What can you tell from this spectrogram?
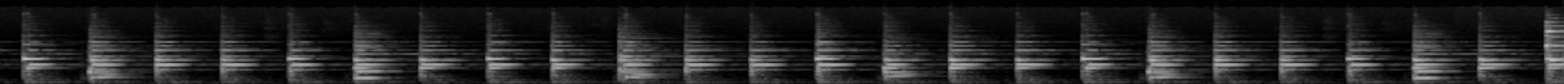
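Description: Background music: a melody of short, evenly spaced notes, about two and a half a second, each dying away quickly.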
